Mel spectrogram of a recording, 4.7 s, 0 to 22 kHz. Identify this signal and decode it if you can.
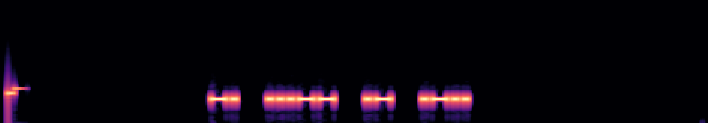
Morse code, heard as a keyed tone, about 34 wpm, spaced as for 25 wpm, 700 Hz. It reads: N3AL
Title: USA Call Signs - 4 Characters - 2x Character Spacing - 35wpm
